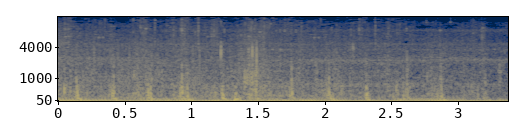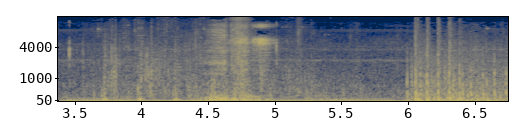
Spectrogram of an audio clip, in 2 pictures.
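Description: Gunfire in Call of Duty: Black Ops 4, quick bursts of rapid shots and scattered single cracks over a low game rumble, moderately quiet with louder volleys near the end.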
